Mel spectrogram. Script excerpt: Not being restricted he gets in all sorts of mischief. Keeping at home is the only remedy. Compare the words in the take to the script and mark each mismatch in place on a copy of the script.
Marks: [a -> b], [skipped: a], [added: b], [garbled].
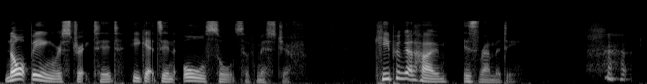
Not being restricted he gets in all sorts of mischief. Keeping at home is [skipped: the only] remedy.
